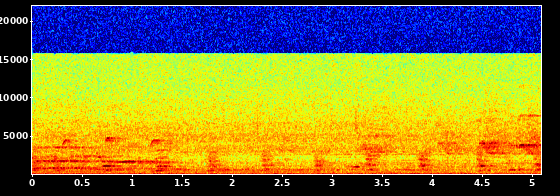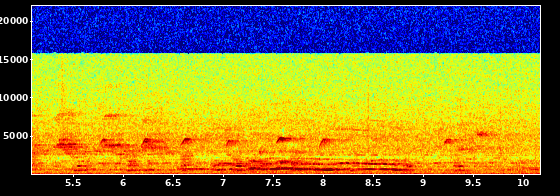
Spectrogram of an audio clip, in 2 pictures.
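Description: Birds calling outdoors: short high chirps throughout, with one louder, longer call about seven seconds in.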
